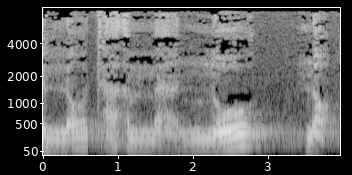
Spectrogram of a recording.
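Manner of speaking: لا تأمنو نا said slowly, the damma on تأمنو sounded fully before نا; لا تأمنو نا drawn out slowly with a full damma on the nun; original form with damma. Shown as a demonstration. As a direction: spell out لا تأمنو نا with a clear u vowel, then نا. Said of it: "یعنی این بوده".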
